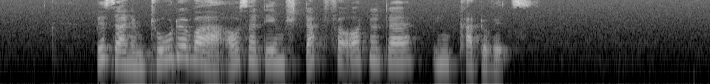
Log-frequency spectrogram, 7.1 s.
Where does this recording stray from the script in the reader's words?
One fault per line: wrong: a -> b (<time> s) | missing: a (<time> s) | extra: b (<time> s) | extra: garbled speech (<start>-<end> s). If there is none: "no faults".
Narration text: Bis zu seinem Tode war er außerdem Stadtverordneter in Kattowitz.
missing: zu (1.1 s)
